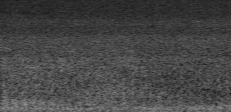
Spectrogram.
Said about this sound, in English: Inside the park, Army helicopters overhead dip down into a small lake to fill up their large buckets with water that will be spread on critical areas of the fire.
